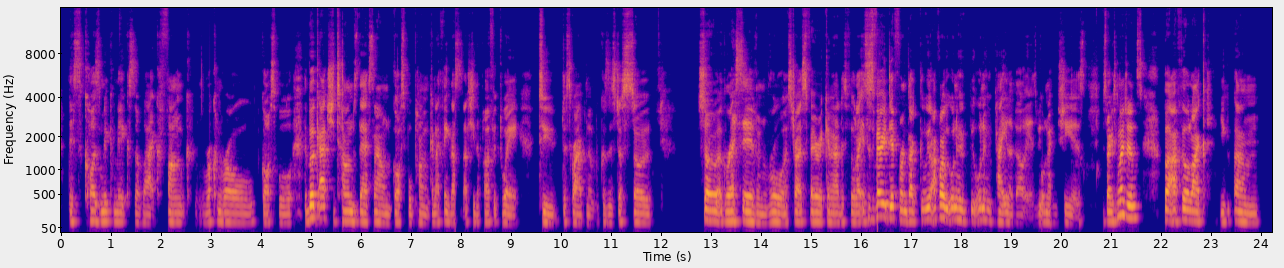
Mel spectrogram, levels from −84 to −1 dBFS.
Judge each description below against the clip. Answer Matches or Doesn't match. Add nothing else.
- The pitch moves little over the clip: Matches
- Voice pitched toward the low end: Matches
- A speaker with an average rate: Matches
